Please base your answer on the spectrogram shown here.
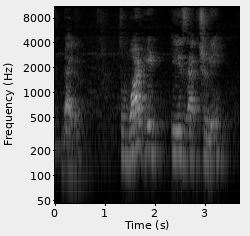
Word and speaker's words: dagger: So this is not T, this is a dagger. The pronunciation is dagger.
